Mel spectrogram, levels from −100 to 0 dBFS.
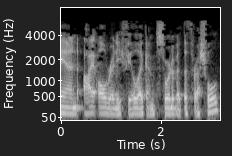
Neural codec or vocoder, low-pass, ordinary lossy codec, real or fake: none; 7.2 kHz; MP3, 24 kbps; real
